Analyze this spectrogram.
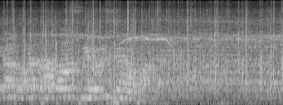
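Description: A large crowd chants and cheers loudly outdoors.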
